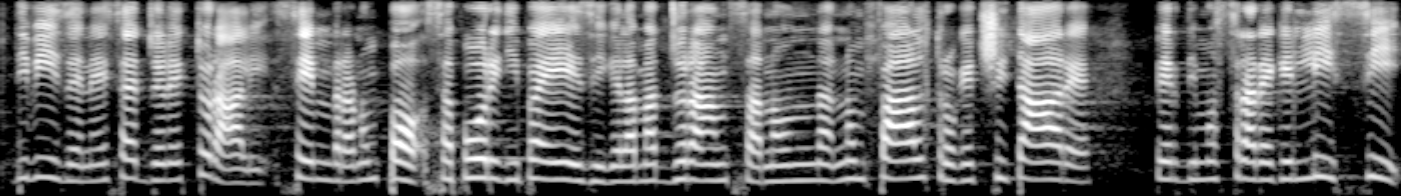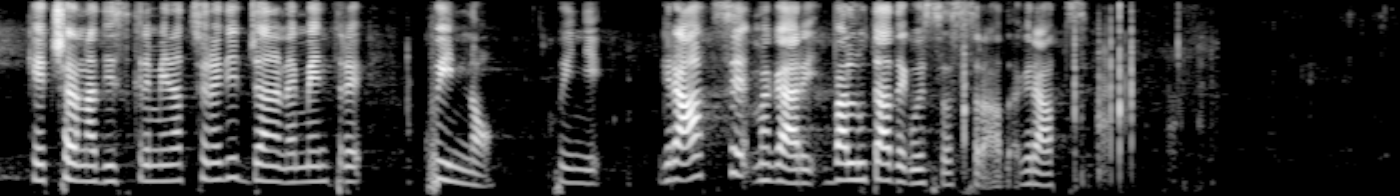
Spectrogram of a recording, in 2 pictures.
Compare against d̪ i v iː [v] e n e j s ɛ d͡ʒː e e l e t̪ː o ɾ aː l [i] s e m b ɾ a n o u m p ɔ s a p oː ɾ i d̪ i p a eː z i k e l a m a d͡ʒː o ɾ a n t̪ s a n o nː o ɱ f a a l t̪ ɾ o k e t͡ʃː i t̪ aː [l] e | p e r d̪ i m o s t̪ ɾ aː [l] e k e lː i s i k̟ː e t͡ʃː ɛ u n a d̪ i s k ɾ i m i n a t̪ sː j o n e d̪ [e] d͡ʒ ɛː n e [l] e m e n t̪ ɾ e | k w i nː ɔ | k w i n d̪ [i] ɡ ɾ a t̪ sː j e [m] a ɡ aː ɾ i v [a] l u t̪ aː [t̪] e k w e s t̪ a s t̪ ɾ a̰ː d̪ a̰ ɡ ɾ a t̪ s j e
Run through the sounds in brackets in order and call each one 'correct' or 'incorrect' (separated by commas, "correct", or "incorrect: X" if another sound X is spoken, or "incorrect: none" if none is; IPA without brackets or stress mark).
incorrect: z, correct, incorrect: ɾ, incorrect: ɾ, incorrect: i, incorrect: ɾ, correct, correct, correct, correct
